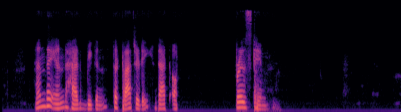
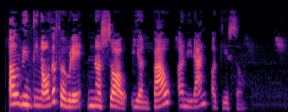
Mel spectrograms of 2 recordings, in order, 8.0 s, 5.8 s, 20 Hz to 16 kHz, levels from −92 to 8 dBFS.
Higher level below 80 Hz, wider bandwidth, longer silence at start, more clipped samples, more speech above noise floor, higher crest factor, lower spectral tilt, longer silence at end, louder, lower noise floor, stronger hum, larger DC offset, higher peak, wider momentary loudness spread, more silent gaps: first, -60 dBFS vs -76 dBFS; about the same, 11.5 kHz vs 11.5 kHz; first, 0.7 s vs 0.15 s; neither; second, 44 dB vs 50 dB; about the same, 24 dB vs 20 dB; first, -6.5 dB/octave vs -3 dB/octave; first, 2.55 s vs 1 s; second, -30 LUFS vs -18 LUFS; first, -73 dBFS vs -69 dBFS; first, 50 Hz at -65 dBFS vs none; neither; second, -10 dBFS vs 0 dBFS; second, 9 LU vs 19 LU; neither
